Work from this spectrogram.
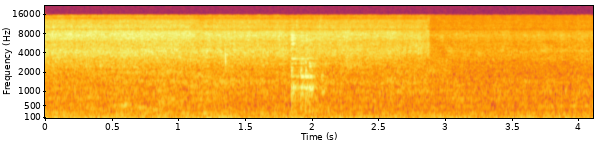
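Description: Ridge gourd with poppy seed paste sizzles and is stirred in a pan, a continuous soft frying hiss with faint scraping of the spatula, no voices.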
